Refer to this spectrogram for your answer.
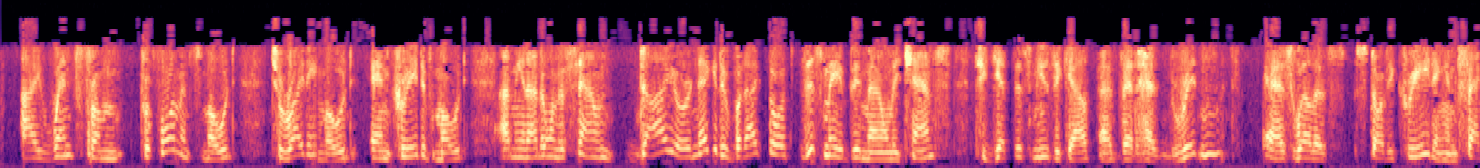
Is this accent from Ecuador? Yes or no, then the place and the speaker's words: no; New York, United States; Well, again, growing up in New York in the 70s, we had a great music program.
